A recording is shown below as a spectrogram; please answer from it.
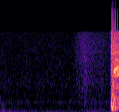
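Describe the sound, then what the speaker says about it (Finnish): A single loud, close cough bursts out at the end of a quiet stretch, coming from someone speaking Finnish in a talk about telephone sales. "Anteeksi, en mä tiedä, miksi mua niin yskityttää."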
